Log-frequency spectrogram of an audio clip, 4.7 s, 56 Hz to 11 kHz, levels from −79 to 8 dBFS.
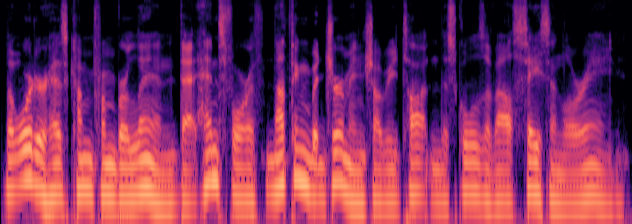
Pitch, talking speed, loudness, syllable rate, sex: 115 Hz, 265 wpm, -16 LUFS, 6.6 syllables/s, male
